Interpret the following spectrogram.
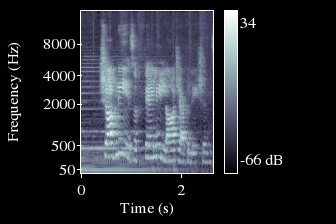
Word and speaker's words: Chablis: sure for chardonnay and sure for shabli so by now you know that the french like to pronounce their ch as sure rather than cheer chablis is a fairly large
